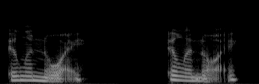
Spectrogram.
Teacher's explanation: we are going to leave off that final S and just pronounce it Illinois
